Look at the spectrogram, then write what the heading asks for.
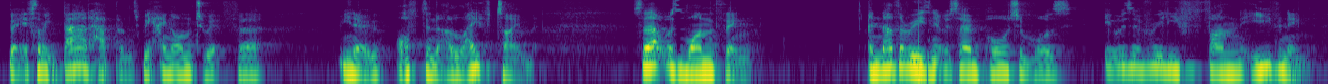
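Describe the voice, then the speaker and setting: Calm, earnest man telling a personal story. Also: mid-range voice, a little fast, husky. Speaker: podcast host and coach. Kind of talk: reflective solo podcast talk.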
